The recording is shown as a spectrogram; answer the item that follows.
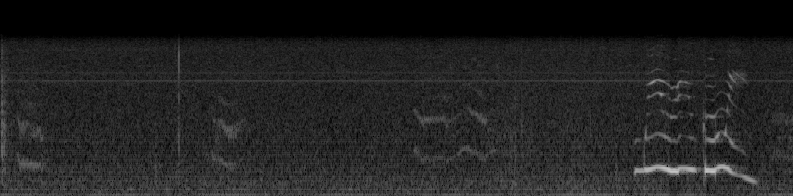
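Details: Polydactyl calico kitten, female, adopted from a rescue, walking around indoors making unusual squeaky, whiny noises instead of a normal meow: faint short squeaks early, then a louder wavering, harmonic whine near the end, with a woman speaking softly to her.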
